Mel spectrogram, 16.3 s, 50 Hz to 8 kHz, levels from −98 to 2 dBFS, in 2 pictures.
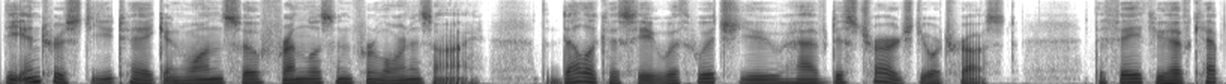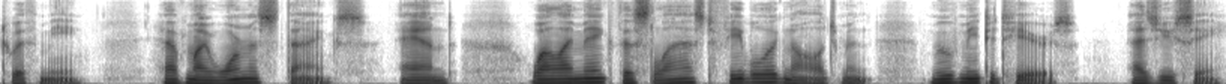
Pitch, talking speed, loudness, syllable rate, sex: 110 Hz, 170 wpm, -21 LUFS, 4.7 syllables/s, male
